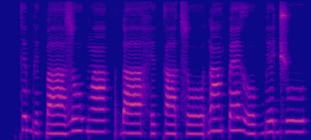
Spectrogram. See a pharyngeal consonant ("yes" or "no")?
no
